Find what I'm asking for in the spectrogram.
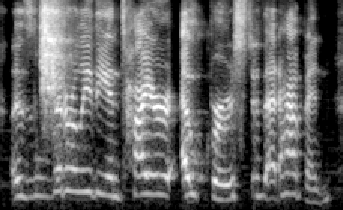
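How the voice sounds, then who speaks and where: Over background music, a woman projects a raised voice in a high pitch with fairly even intonation. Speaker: online game player. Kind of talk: heated discussion.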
